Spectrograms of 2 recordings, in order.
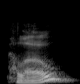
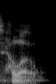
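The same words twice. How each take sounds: First: "Hello?" rising at the end; questioning hello. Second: Said in the usual way. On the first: Shown as a demonstration. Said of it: "it's kinda like a question mark". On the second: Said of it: "kinda like a question mark".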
